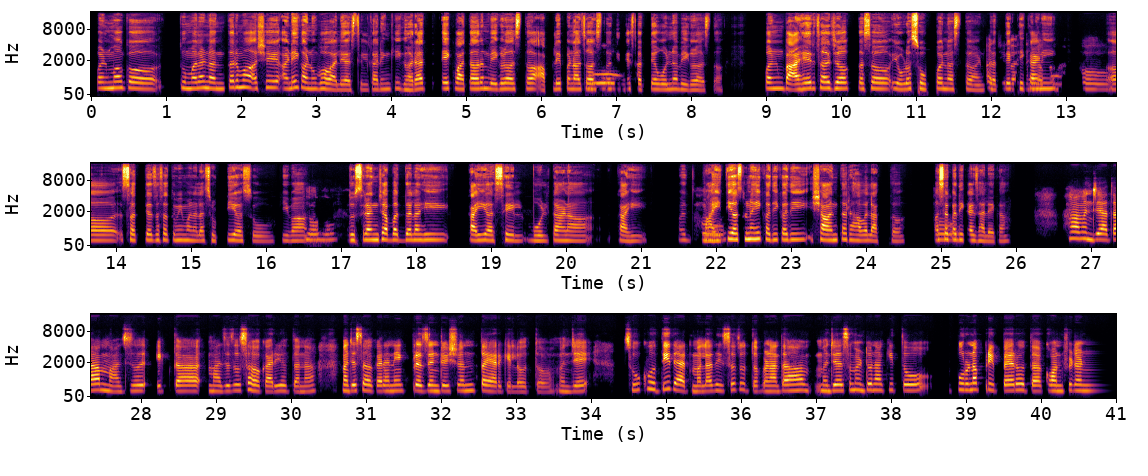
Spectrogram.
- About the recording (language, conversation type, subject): Marathi, podcast, सातत्याने सत्य बोलण्यासाठी कोणते छोटे सराव करता येतील?
- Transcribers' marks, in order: tapping; static; other background noise; in English: "प्रिपेअर"; distorted speech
